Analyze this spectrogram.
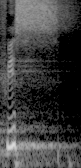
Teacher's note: Jika wasal atau kita meneruskan bacaan, fi-nya ini pendek, fis, madnya gugur. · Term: takhallus bil hadfi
